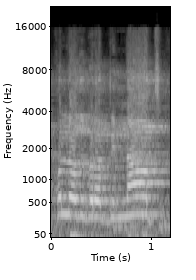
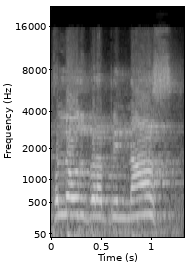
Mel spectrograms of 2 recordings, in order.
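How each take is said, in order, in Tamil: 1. கடைசிச் சொல் th ஒலியில் முடிகிறது. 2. கடைசிச் சொல் s ஒலியில் முடிகிறது.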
